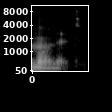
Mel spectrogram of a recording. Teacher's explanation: And once again, that e must shorten before nt.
